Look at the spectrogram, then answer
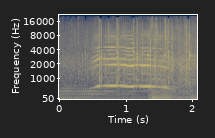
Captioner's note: applause; cheering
